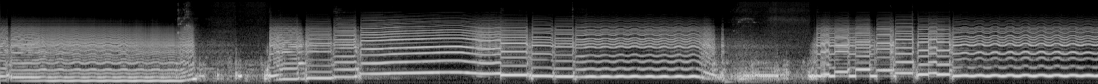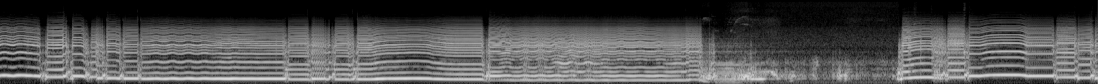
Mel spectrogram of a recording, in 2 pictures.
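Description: A worn brown 2007 Epiphone SG G-400 electric guitar plays through distortion and chorus effects, giving sustained, loud, singing lead notes and bends in a nasal, clipped tone, broken by short pauses, with no talking.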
